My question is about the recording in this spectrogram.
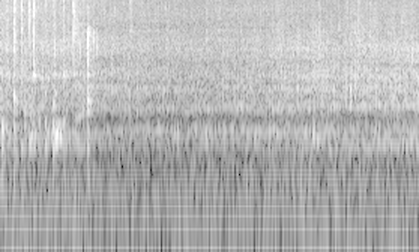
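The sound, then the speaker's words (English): Ingredients are poured into a hot pan to be fried, setting off a burst of crackling at first that settles into a steady sizzle. No one speaks. “Let's go ahead and pour this in.”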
